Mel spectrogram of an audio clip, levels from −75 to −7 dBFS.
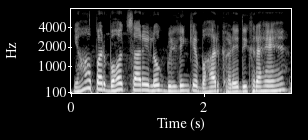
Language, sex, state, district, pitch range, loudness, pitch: Hindi, male, Jharkhand, Ranchi, 160-195 Hz, -16 LUFS, 170 Hz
